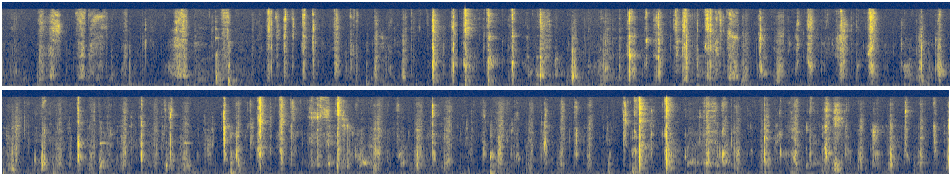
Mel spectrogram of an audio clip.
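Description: A person eating, with irregular crunches and wet chewing and biting sounds close to the microphone, going on throughout.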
